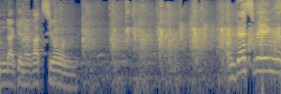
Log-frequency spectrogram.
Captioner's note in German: Beifall DIE LINKE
